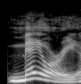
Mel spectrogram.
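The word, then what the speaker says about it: Māori: Is that Maori or Maori? – Maori, according to the pronunciation.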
